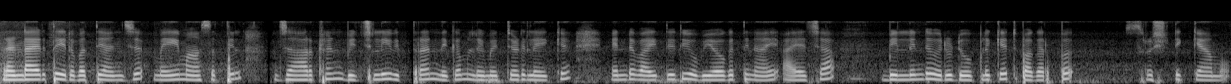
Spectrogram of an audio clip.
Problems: constant background noise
